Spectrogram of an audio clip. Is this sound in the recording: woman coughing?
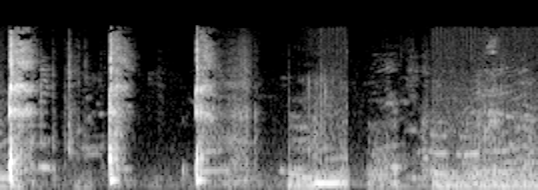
yes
